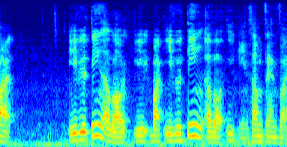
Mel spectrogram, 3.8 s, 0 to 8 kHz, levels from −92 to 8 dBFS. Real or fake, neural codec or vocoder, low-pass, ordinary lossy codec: fake; codec, 16 kHz, 8 kbps, FreqCodec, smaller model; none; none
